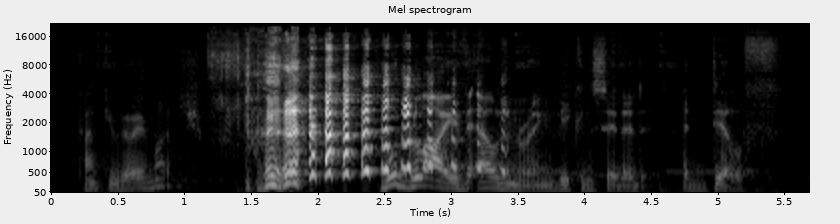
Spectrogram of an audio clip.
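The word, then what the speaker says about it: Blaidd: So you pronounce it Blythe, not Blythe, not Blythe, Blythe.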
